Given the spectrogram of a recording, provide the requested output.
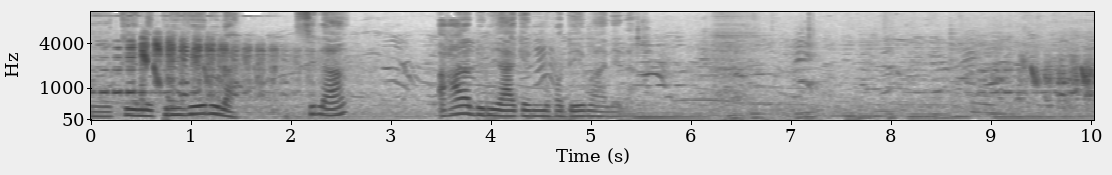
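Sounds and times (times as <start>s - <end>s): distant children playing: 0.0s - 10.0s.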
